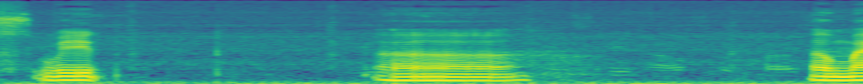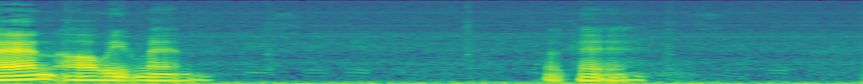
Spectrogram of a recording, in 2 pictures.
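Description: A man speaks slowly and clearly into a microphone, reading out syllables with pauses.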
